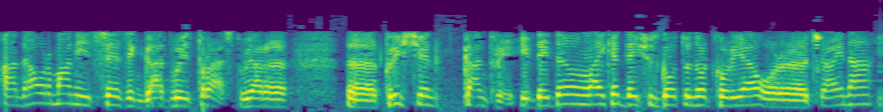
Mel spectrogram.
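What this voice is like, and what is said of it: Romanian-accented English. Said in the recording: “You clearly have an accent. ... originally I'm from Romania.”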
